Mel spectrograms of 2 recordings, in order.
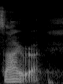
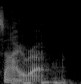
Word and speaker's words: Syra: was Sarah or Syra probably pronounced CRA s y r a sometimes known as sire but mostly referred to as CRA and I think would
